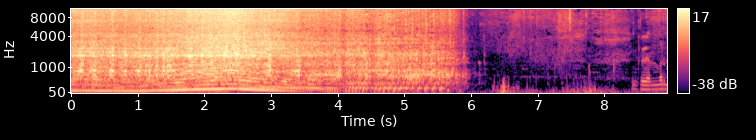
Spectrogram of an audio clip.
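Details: Hero Glamour single-cylinder motorcycle revving up and dropping back: a harsh, uneven mechanical clatter over the exhaust. Abnormal engine noise, cause unclear.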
